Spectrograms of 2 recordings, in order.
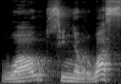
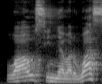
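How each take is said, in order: Both takes have the same delivery.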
